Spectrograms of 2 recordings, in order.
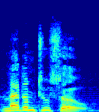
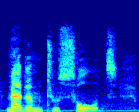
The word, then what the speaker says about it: Madame Tussaud: Madame Tussaud, or, to use the common anglicised pronunciation, Madame Tussauds.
